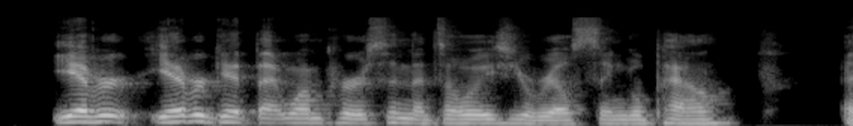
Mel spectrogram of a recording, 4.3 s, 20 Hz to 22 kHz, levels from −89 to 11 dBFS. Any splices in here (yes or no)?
no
